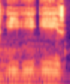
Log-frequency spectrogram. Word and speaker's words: Igor: And today, we will be talking about Tyler, Space, the Creator's new album, Igor, pronounced E-E-E-G-O-R.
